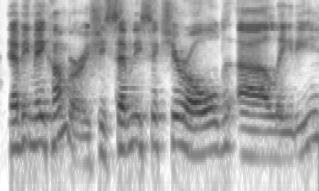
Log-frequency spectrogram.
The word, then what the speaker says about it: Macomber: we have Debbie maycumber I always said her name wrong but it's Debbie maycumber joyful M Miracle oh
